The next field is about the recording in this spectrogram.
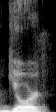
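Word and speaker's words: Győr: i play for uh george hungary or york hungary that's how you pronounce it um so i've been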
